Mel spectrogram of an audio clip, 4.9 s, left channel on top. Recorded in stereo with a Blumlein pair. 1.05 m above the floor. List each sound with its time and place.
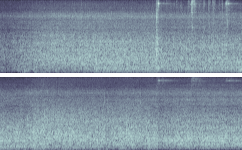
0.7 s footsteps: 30° right, 4.5 m; by 3.0 s 45° right, 6.5 m
3.1 s keys jangling: 40° left, 1.4 m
